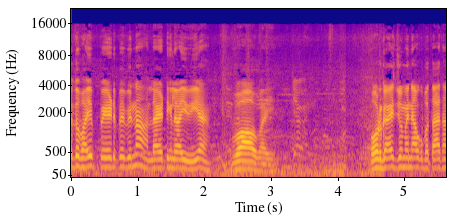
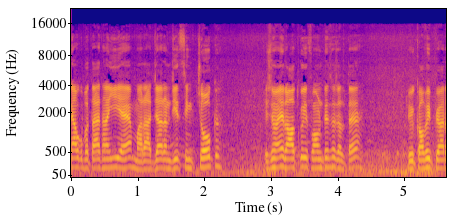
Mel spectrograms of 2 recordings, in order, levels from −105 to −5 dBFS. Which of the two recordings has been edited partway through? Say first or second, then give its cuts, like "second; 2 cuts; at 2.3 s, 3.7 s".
first; 2 cuts; at 2.2 s, 4.2 s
